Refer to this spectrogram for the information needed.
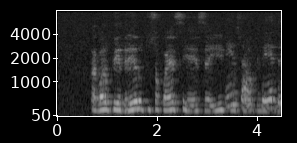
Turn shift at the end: Yes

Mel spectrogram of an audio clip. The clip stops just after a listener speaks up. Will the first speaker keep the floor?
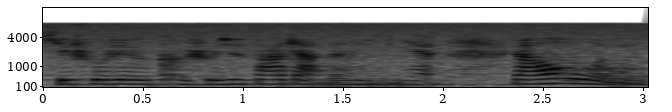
Yes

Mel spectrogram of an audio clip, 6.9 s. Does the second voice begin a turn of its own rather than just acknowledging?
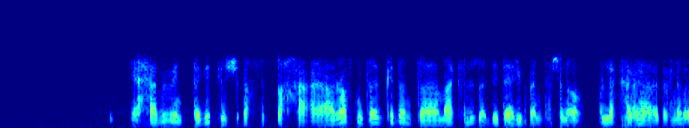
Yes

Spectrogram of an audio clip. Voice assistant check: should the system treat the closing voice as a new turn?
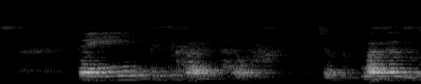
No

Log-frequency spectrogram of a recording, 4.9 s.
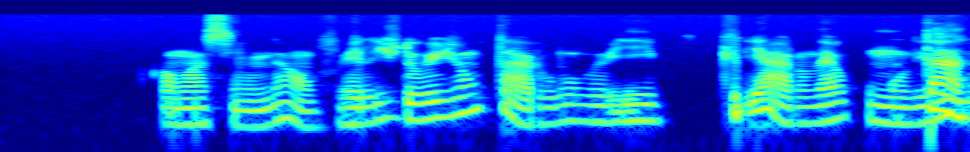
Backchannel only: No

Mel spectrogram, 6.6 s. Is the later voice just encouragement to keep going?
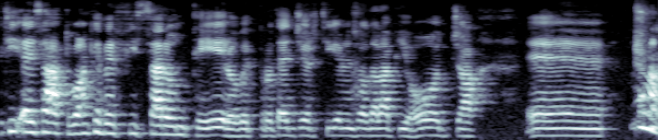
Yes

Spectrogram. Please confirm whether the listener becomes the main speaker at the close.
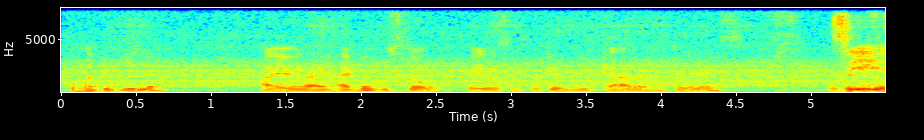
Yes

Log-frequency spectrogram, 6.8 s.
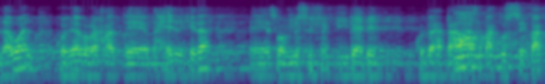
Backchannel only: Yes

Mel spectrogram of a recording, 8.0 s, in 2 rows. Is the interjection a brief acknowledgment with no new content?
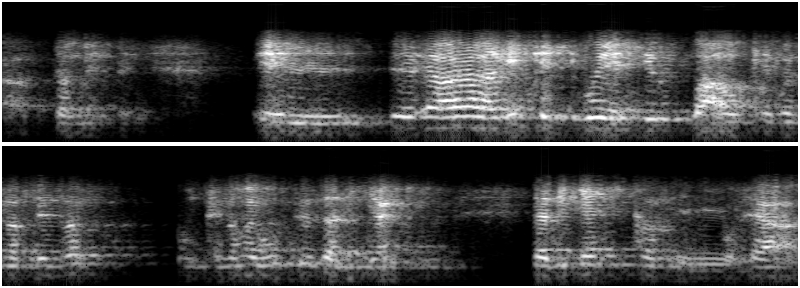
Yes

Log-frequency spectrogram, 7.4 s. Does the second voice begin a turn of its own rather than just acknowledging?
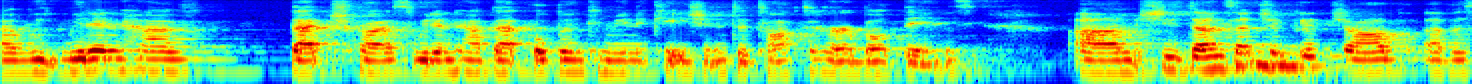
No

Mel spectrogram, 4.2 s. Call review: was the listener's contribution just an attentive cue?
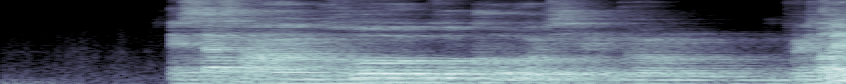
No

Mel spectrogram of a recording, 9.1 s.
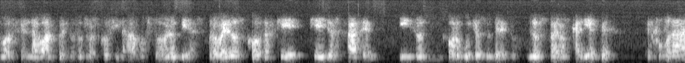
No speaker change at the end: Yes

